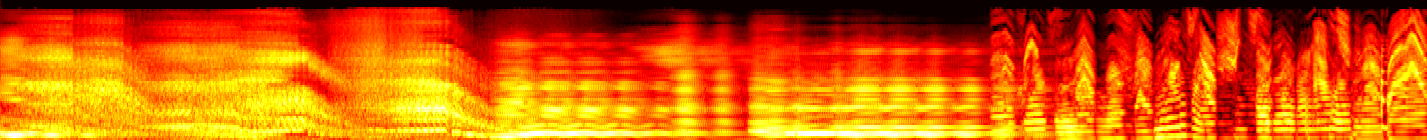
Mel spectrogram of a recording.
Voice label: Voice SFX; Future Samples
